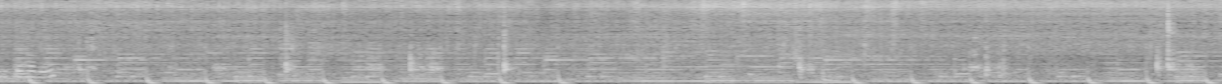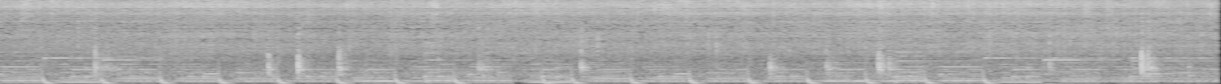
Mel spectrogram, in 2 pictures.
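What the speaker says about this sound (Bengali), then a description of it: "কড়াইতে একটু লবণ দিয়ে চাপা শুটকিগুলো ভেজে নিব।" Chepa dried fish fries with salt in a pan, giving a loud, steady sizzle throughout with frequent scraping and stirring clicks from a utensil.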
